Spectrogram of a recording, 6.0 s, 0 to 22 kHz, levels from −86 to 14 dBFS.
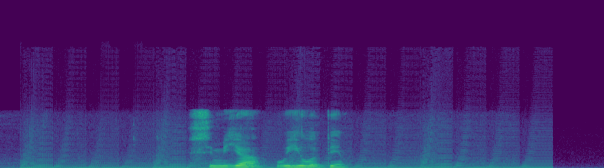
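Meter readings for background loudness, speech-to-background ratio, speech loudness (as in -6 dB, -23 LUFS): -39.5 LUFS, 19.5 dB, -20.0 LUFS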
